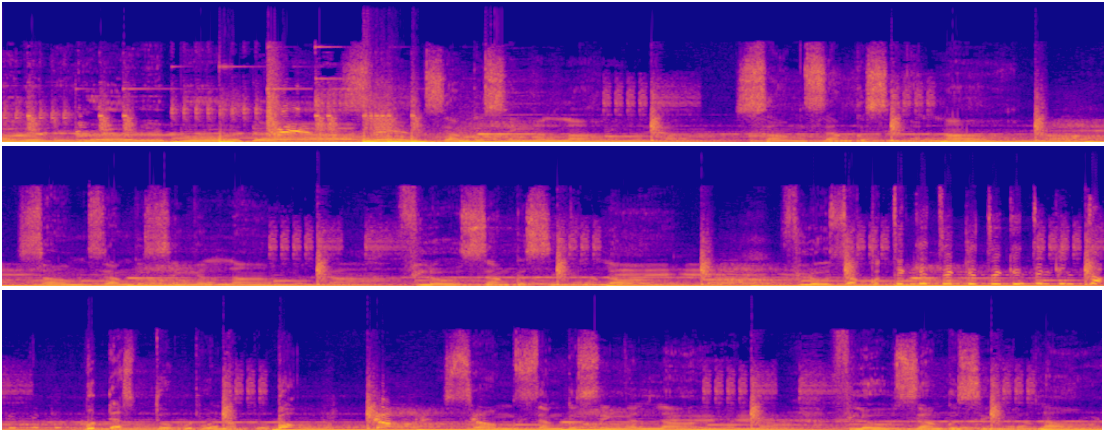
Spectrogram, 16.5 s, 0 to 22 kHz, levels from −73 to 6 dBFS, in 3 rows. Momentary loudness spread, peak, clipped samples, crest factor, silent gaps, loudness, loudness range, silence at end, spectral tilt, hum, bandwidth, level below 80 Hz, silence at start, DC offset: 6 LU; 0 dBFS; 1%; 10 dB; none; -12 LUFS; 3 LU; 0 s; -4.5 dB/octave; none; 16 kHz; -12 dBFS; 0 s; under 0.1%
